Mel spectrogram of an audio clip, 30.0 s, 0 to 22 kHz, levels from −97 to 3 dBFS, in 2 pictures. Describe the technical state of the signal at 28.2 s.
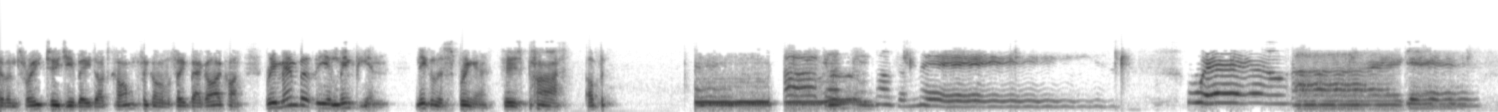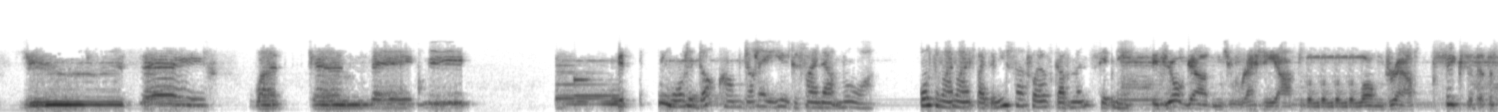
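At 28.2 s the signal is in a stretch of repeated frames running from 28.16 to 28.57 s. A 139-ms block of compressed audio, which fits a run of about six frames, is decoded three extra times, so the same fragment stutters and the clip grows by 418 ms. On a spectrogram the same pattern repeats side by side. The waveform shows identical shapes copied end to end.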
